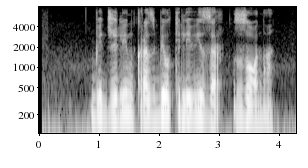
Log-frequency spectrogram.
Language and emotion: Russian, neutral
